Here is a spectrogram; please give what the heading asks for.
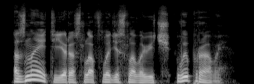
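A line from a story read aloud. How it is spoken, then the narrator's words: Smiling. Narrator (Russian): улыбнулась Полина Тихоновна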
